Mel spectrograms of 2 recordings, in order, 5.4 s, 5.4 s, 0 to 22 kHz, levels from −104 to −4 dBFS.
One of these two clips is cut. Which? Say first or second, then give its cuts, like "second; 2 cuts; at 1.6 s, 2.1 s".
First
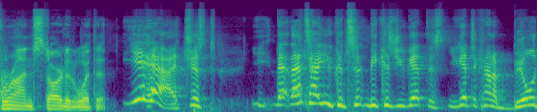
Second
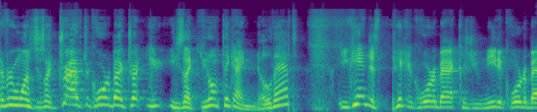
first; 1 cut; at 1.2 s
